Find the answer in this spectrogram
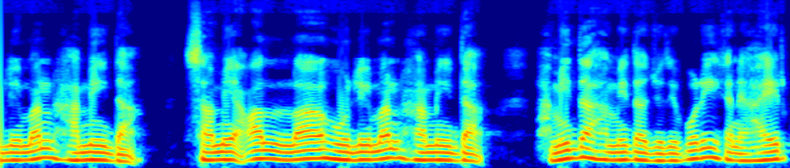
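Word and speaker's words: حمده: সামি আল্লাহু লিমান হামিদাহ হামিদাহ। বাংলাতে হয়াকার হা, ময়রিশিকার মি, হামিদ দয়াকার দা, আর একটা হ দিলে যেমন হয় হামিদাহ, অর্থাৎ হায়ের উচ্চারণটা ভেসে উঠাইতে হবে।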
